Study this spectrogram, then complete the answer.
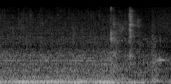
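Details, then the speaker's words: Kenmore washer that would not spin or drain, after a zip-tie fix of a suspected bad lid switch: a low steady drum hum spinning up evenly then easing off, with no knocking or grinding; the spin cycle works normally. "yeah, it's spinning. So we got it. So that was actually a pretty quick and easy cure, just using a zip tie."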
